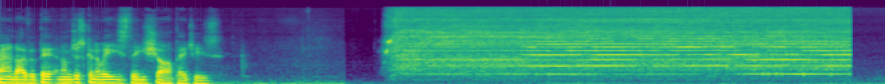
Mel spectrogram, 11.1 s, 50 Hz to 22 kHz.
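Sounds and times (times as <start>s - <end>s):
router motor high whine: 4.8s - 7.4s
router bit rasping through wood: 4.8s - 10.6s.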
